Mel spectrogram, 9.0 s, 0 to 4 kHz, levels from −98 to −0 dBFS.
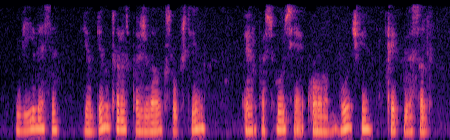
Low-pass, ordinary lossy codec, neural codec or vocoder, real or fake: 3.6 kHz; MP3, 32 kbps; none; real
